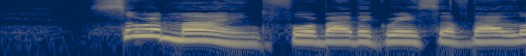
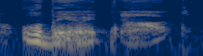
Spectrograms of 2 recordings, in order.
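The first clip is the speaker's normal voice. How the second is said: dropped to a bare whisper; 9 dB quieter than usual. Acted. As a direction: let the words fall away in a whisper. Quiet dismissive close of the verse.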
